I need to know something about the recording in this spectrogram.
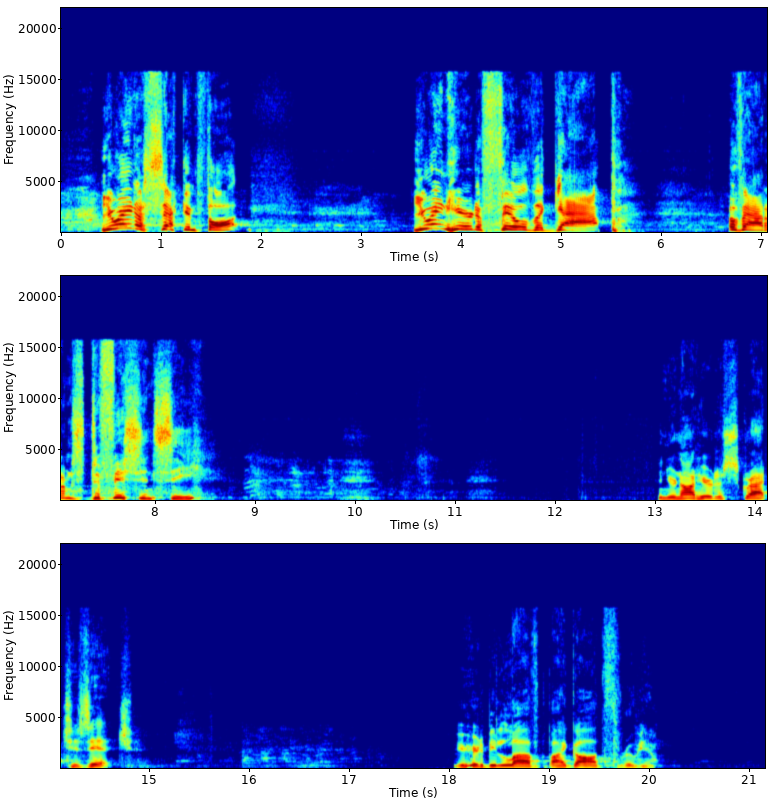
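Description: An elderly man speaks with animation through a microphone in a large room, pausing between phrases.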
